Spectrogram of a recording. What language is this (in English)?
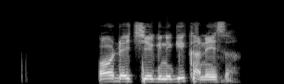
Luo (Kenya and Tanzania)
